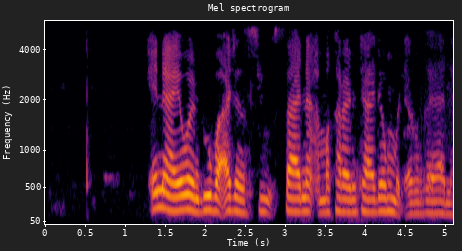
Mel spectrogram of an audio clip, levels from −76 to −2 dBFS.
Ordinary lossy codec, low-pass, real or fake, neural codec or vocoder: none; 5.4 kHz; real; none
